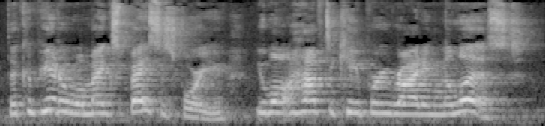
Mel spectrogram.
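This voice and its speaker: A woman voicing an insistent, matter-of-fact schoolboy in a storybook, speaking up loudly. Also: high-pitched, animated, brisk, voice pushed up. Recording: echoey room with faint background noise.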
